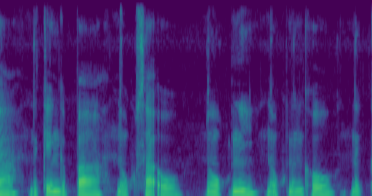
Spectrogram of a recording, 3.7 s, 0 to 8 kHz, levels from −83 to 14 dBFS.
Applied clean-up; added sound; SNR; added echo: none; none; none; none.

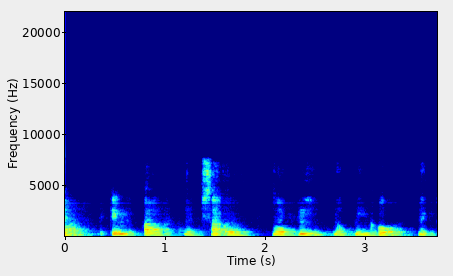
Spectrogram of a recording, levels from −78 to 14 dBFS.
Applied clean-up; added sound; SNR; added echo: neural mask model DeepFilterNet 3.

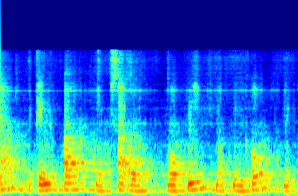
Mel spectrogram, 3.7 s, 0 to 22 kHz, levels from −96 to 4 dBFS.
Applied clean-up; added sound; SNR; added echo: neural separator model SepFormer DNS4.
